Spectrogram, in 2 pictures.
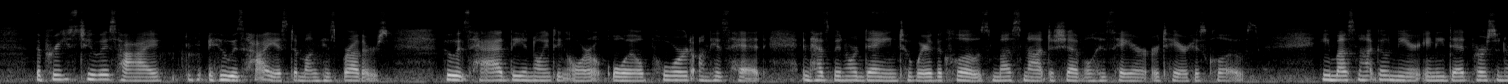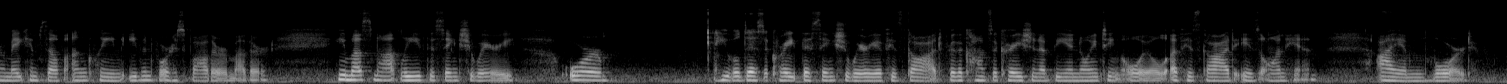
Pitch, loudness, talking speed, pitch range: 185 Hz, -26 LUFS, 175 wpm, 175-195 Hz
